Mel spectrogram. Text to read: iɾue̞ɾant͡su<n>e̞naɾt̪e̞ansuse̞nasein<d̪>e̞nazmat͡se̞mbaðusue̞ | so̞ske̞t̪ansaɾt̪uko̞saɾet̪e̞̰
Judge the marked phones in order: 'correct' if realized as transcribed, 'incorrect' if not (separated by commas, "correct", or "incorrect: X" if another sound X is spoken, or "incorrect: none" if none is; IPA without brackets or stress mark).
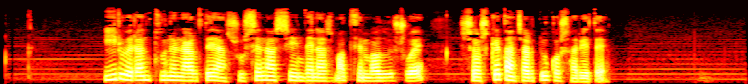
correct, correct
